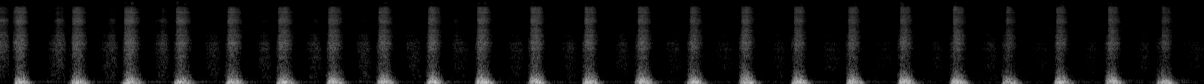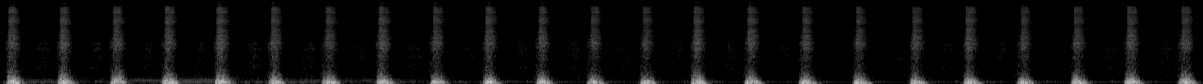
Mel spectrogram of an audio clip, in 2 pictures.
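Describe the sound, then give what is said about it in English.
Short, sharp staccato breaths forced out through the nose in a breathing exercise. The loud, snort-like puffs repeat many times in a fast, steady, even rhythm, with no talking. “Deep breath out, all through the nose. And let's begin and do it for 30 seconds.”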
